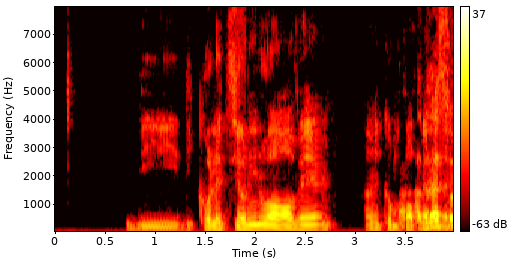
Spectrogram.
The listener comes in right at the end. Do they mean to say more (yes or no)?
yes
